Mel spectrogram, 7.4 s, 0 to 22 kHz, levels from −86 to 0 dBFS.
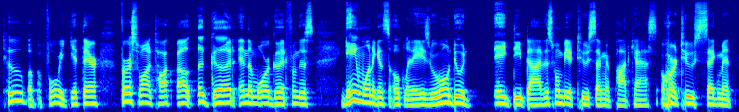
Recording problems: wrong speed and pitch; too fast and too high; 1.6 times normal speed

